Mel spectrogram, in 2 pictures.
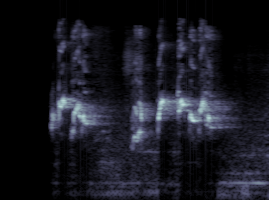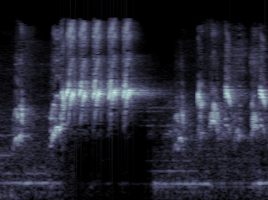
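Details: Caged red-whiskered bulbul (jambul) in Singapore, recovering health and form after a moulting diet and deworming, sings rich warbled phrases at mid-high pitch, short bursts broken by brief pauses, with a rapid buzzy trill; a steady low hum underneath.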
